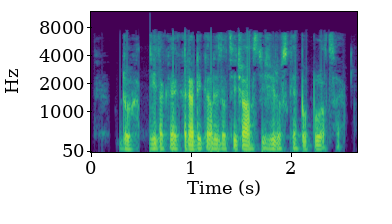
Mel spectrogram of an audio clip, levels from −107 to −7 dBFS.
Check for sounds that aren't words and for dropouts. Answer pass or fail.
fail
